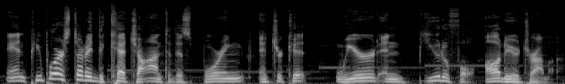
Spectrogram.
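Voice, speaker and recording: A man's voice: mid-range voice, animated, moderate pace, soft background music. A man hosting an interview podcast, speaking in a thoughtful, explanatory conversational way. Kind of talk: conversational interview with narrated segments.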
